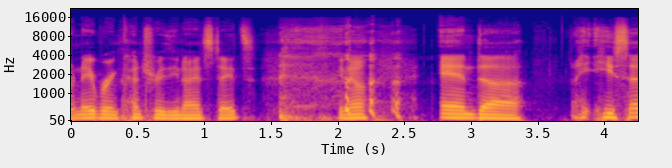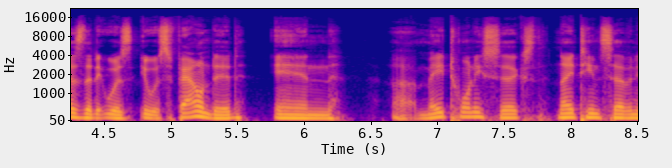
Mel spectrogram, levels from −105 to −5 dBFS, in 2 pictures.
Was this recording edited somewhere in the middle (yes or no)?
no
